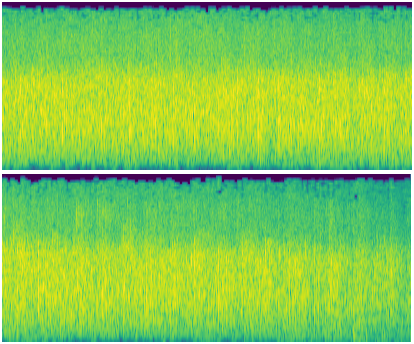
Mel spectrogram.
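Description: Sustained applause from an audience, a dense, steady wash of many hands clapping at even loudness for about eight seconds, easing slightly at the end, with no voices standing out.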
